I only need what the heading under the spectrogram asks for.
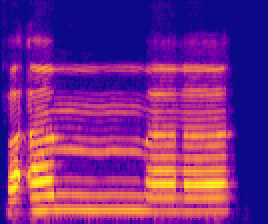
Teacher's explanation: حمزہ کو میم سے ملاتے ہوئے پڑھ رہے ہیں اور غنہ کر رہے ہیں ، فَأَمَّا، میم کو ایک الف کی مقدار کھینچ کے پڑھ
